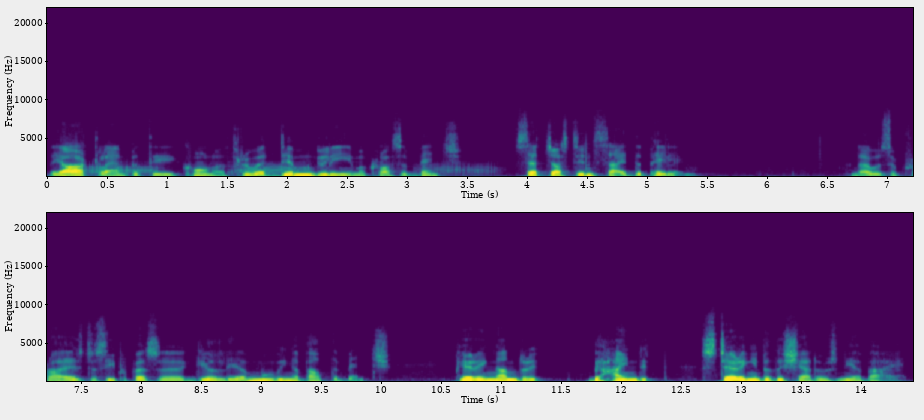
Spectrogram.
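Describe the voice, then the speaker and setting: An actor playing a gentle priest who narrates an old-time radio drama in a measured way. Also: male voice, fairly low pitch, natural voice. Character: kindly male priest narrating. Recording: dull vintage recording with music.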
